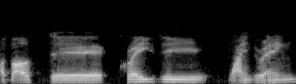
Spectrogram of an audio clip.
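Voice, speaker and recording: A man with a Portuguese accent. His pitch sits fairly low. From Brazil. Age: 20s. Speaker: international student. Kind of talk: webinar presentation. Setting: online webinar. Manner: halting, many restarts.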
